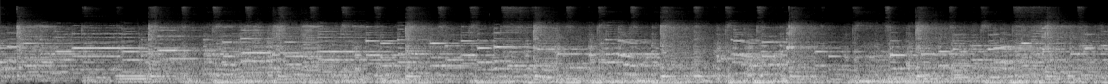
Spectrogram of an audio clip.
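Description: Live blues-rock band playing loudly, with organ, drum kit and bass guitar under held pitched notes, heard from the audience.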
